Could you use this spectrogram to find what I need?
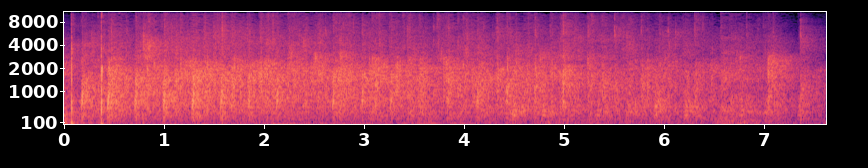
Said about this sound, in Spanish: Si ese aplauso fue para la comunidad, está muy bien. Si este aplauso fue para la comunidad mundial, está muy bien, pero vamos a levantar una fuerte ovación para el Eterno.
